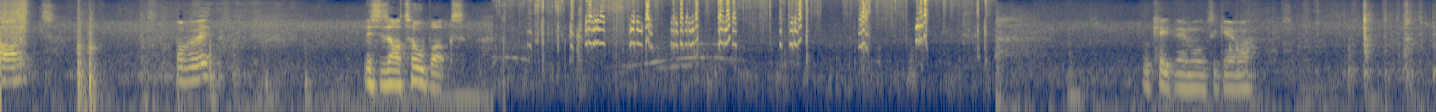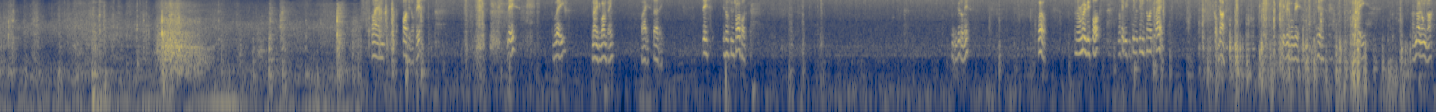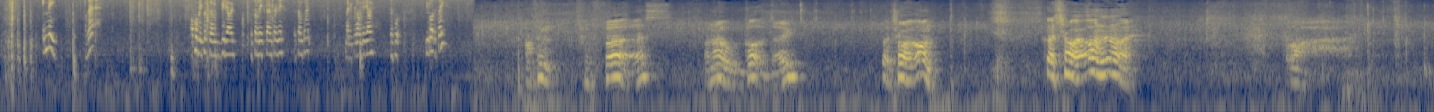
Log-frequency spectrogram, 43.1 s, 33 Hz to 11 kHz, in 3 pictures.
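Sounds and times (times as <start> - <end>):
short warbling squeaks: 5.0 - 9.4, 24.7 - 29.8.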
